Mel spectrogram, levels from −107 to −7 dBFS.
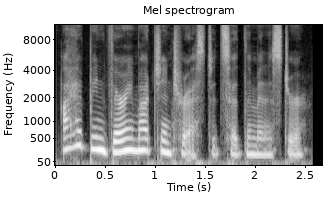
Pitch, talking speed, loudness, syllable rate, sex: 220 Hz, 200 wpm, -17 LUFS, 6.1 syllables/s, female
